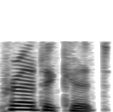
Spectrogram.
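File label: "predicate", us English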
